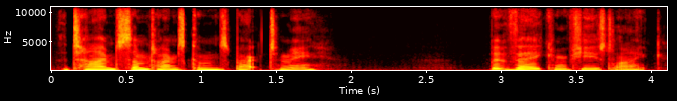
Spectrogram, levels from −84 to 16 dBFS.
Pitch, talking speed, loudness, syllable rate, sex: 220 Hz, 160 wpm, -17 LUFS, 6.2 syllables/s, female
